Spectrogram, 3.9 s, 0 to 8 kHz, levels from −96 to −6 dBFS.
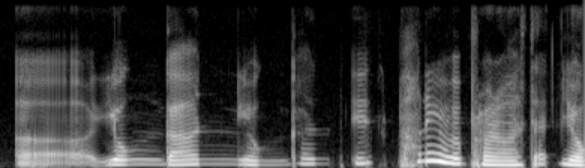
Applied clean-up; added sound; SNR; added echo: none; none; none; none.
